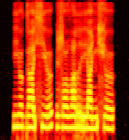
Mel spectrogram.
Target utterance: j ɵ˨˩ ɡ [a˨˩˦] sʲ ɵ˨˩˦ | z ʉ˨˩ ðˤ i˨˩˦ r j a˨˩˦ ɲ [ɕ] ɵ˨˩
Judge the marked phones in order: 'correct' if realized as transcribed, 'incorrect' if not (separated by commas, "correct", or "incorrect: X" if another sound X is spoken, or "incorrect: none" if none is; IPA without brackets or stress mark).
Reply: correct, correct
